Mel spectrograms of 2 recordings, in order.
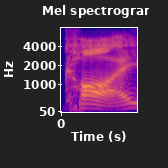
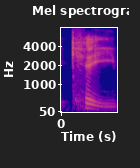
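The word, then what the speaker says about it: χ: or k um so most people pronounce it chi but um i'm also i've i'm informed that it actually should be key but i'm happy with either kai or key okay that's the chi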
